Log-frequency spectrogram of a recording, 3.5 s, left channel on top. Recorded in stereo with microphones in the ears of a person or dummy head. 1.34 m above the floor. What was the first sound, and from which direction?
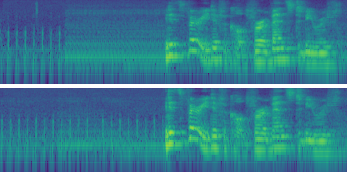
A man speaking, 45° right (ahead or behind).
